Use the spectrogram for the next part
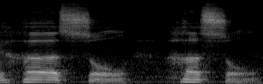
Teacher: we don't pronounce the T sound. All you have to pronounce is H, which is an H and sound, and then S and a dark L sound, which is that L that we usually use the back of the tongue to pronounce it.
